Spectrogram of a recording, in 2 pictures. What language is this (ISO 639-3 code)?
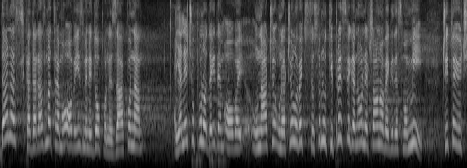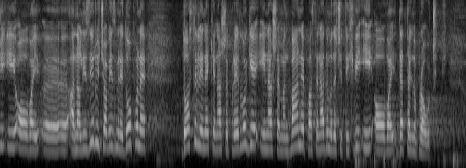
srp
